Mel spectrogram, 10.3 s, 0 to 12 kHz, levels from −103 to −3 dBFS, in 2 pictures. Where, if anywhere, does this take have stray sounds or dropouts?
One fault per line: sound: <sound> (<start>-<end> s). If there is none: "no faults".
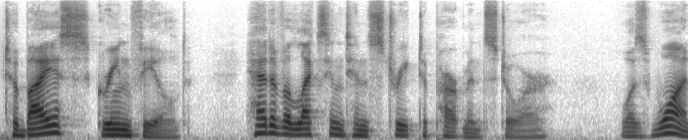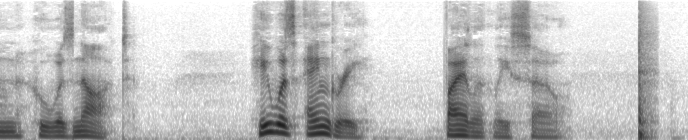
sound: tap (10.0-10.1 s)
